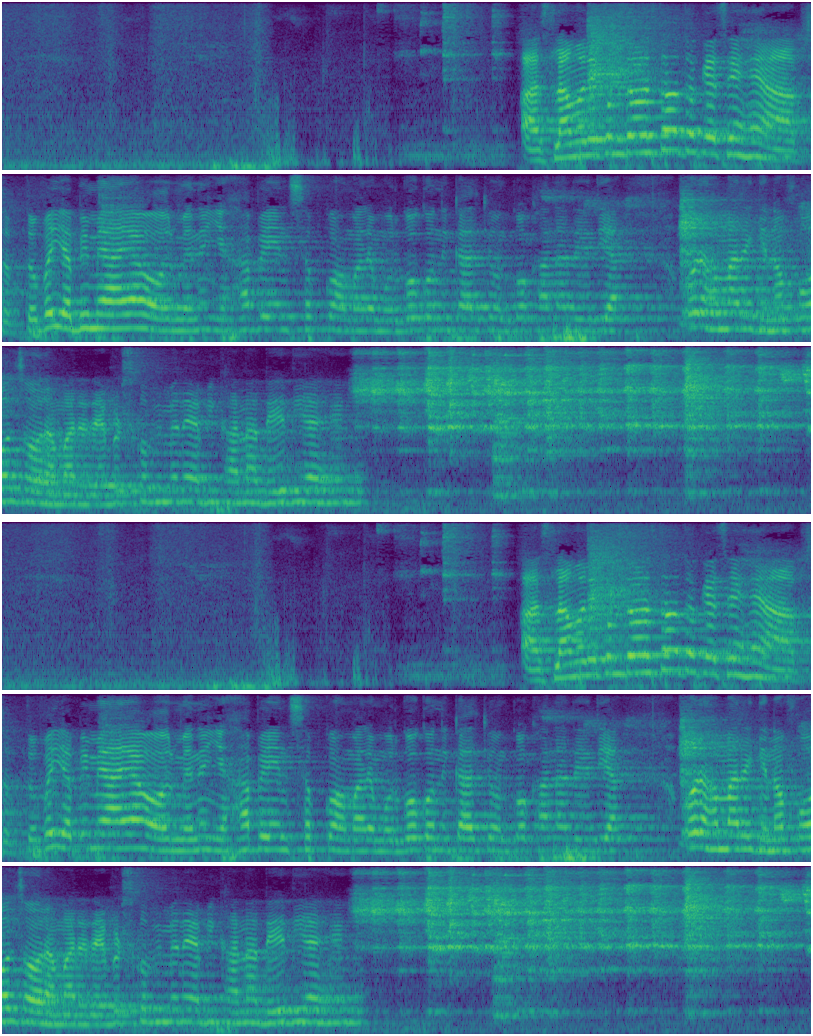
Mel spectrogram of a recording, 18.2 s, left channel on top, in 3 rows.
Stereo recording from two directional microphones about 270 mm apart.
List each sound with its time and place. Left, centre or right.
3.8 s a man's voice: centre
6.2 s a man's voice: left
6.7 s a man's voice: left
11.2 s a man's voice: centre
12.1 s a sound: centre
